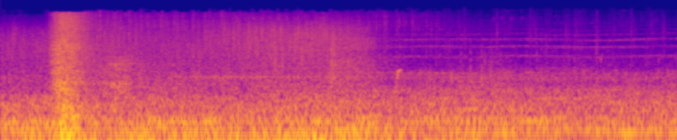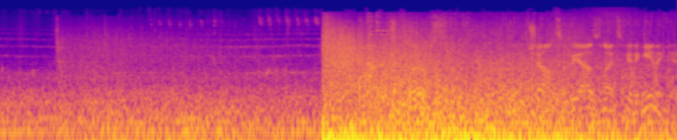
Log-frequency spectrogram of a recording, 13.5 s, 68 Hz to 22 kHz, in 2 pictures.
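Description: Explosives packed into a minecart blowing up in Dungeon Siege 3, a sharp loud blast at the start and a second heavy roaring burst later, with continuous rumbling battle noise, music tones and some voice between them.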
